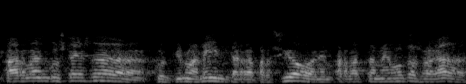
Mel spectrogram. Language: Catalan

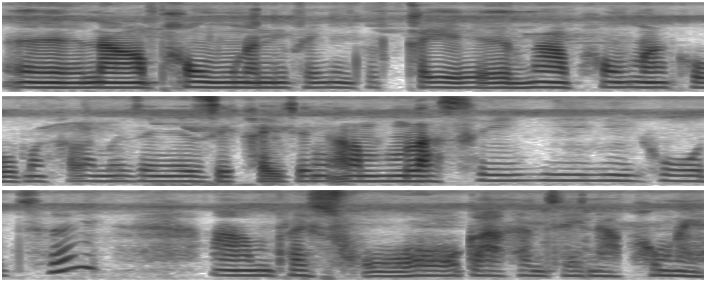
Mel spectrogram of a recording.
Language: Bodo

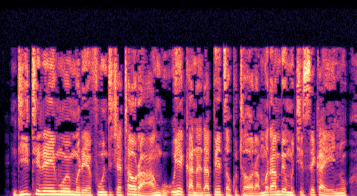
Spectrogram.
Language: Shona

